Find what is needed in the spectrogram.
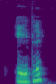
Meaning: An apple (fruit)
- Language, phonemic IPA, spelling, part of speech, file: Danish, /ɛːblə/, æble, noun, Da-æble.ogg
